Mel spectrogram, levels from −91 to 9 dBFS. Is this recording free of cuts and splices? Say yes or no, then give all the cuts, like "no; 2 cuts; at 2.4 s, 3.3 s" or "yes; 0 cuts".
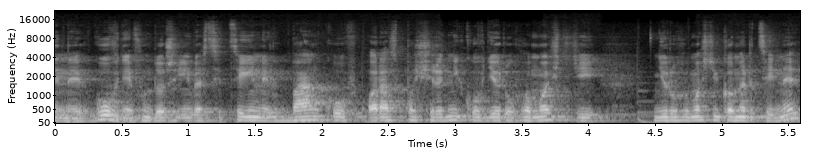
yes; 0 cuts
